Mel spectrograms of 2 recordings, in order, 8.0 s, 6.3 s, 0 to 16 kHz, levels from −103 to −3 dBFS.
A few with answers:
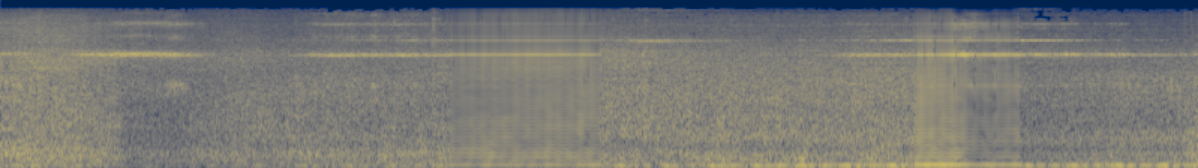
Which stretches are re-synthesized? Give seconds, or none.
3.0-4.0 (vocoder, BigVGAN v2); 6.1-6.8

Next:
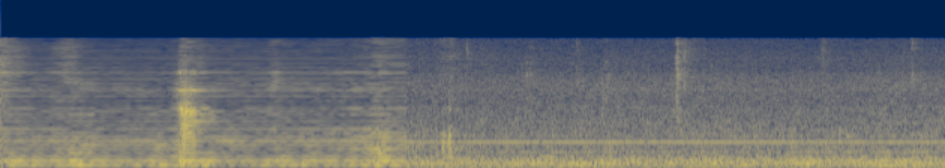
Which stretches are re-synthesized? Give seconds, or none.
0.0-2.7 (vocoder, HiFi-GAN)

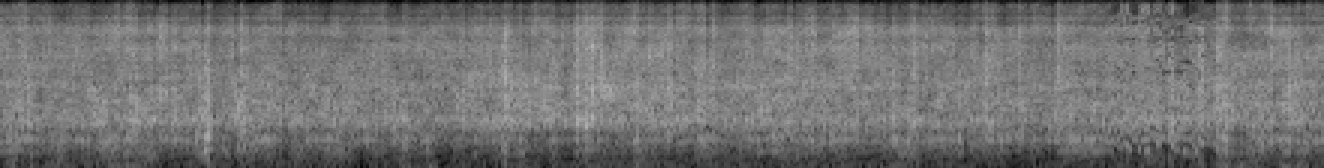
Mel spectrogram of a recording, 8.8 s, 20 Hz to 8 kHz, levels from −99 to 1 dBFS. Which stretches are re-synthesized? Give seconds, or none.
0.0-7.4 (codec, SNAC); 8.1-8.8

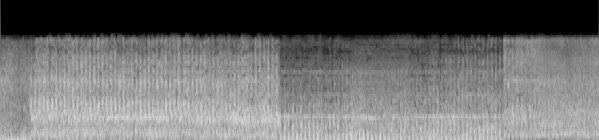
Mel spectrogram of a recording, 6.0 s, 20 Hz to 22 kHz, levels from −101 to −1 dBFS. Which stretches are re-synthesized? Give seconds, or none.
3.5-4.1 (autoencoder, DAC-VAE); 5.4-6.0

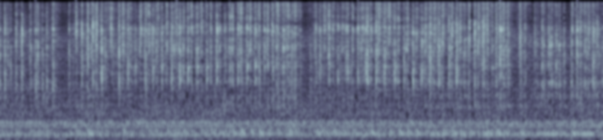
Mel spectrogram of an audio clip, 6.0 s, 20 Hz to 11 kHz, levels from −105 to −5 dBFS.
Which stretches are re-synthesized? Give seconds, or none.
0.5-1.5 (vocoder, Vocos); 2.3-6.0

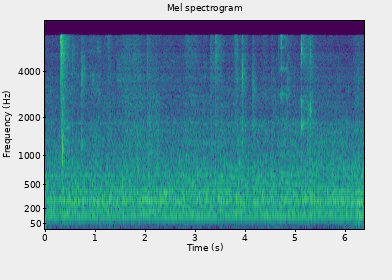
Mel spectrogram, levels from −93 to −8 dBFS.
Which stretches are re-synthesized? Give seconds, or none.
0.0-0.4 (codec, SNAC); 1.4-6.4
